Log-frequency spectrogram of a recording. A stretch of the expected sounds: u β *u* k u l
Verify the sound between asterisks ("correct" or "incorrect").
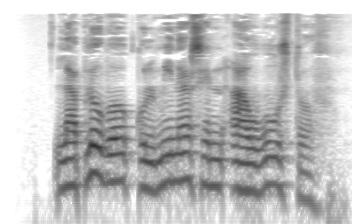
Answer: incorrect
